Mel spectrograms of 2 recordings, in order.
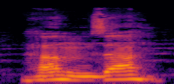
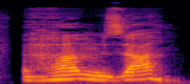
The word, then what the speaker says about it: ء: Hamzah, ha. These both letters pronounce from the lower part of the throat, which is near to the chest. Hamzah, ha, sound like release from the heart side.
